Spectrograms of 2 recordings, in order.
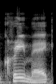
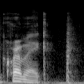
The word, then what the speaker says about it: Creme Egg: But like, I only found out today, it's not a cream egg, it's a creme egg. No, it's not. It is. That's how you say it. No, it's creme egg, mate. Like, because it's spelt like you say creme fraiche.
